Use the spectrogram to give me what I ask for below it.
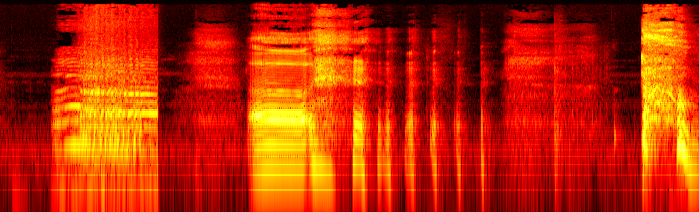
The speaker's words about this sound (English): I was under the weather. Now it's just dry throat and shit. And, so that's what all the coughing is.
